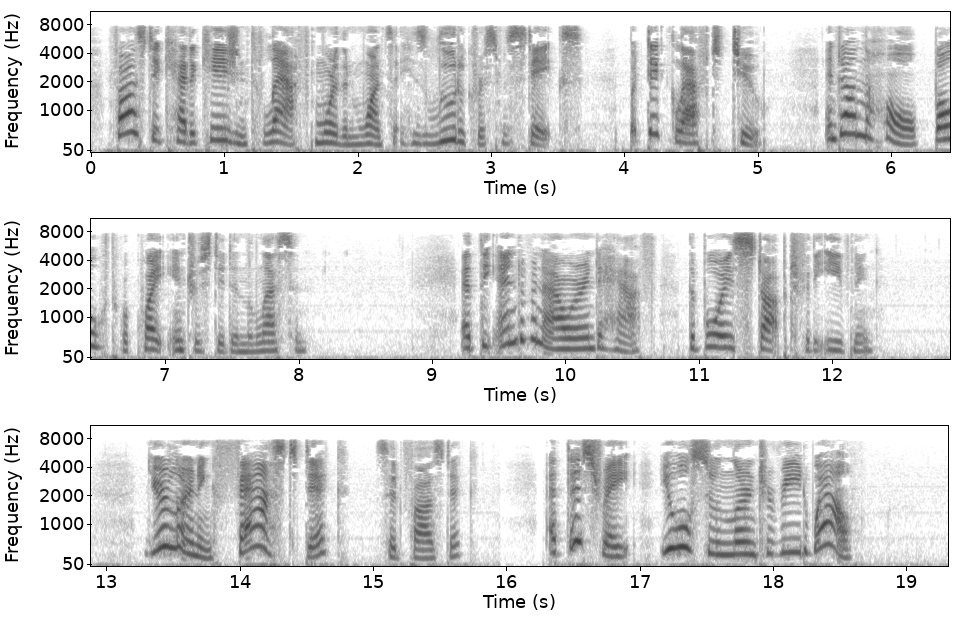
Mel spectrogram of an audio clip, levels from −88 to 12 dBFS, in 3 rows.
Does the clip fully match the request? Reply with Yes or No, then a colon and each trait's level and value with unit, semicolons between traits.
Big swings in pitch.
Yes: wide, 7.1 semitones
